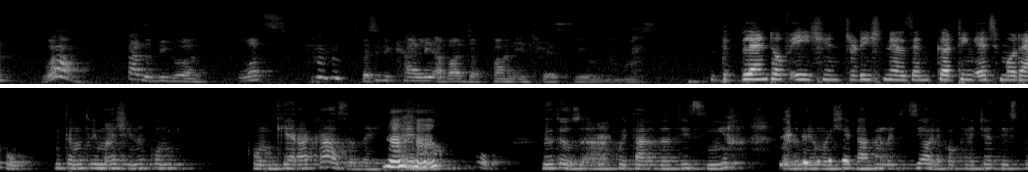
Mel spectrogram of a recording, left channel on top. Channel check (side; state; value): both; different; correlation 0.00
